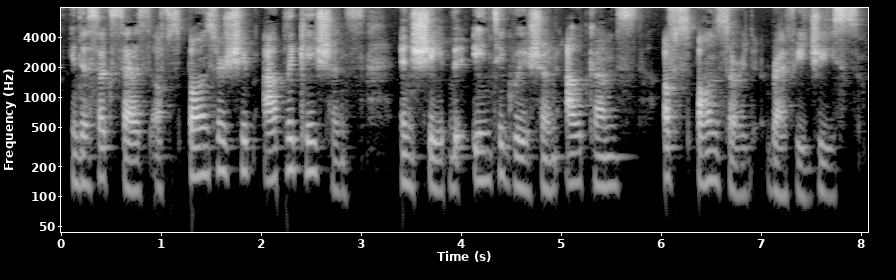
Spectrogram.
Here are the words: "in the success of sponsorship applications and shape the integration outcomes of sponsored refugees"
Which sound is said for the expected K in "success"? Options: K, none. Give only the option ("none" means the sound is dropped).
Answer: K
